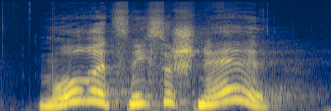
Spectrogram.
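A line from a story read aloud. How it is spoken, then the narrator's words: Man shouting after someone. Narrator (German): brüllt ein Mann dem Jungen hinterher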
